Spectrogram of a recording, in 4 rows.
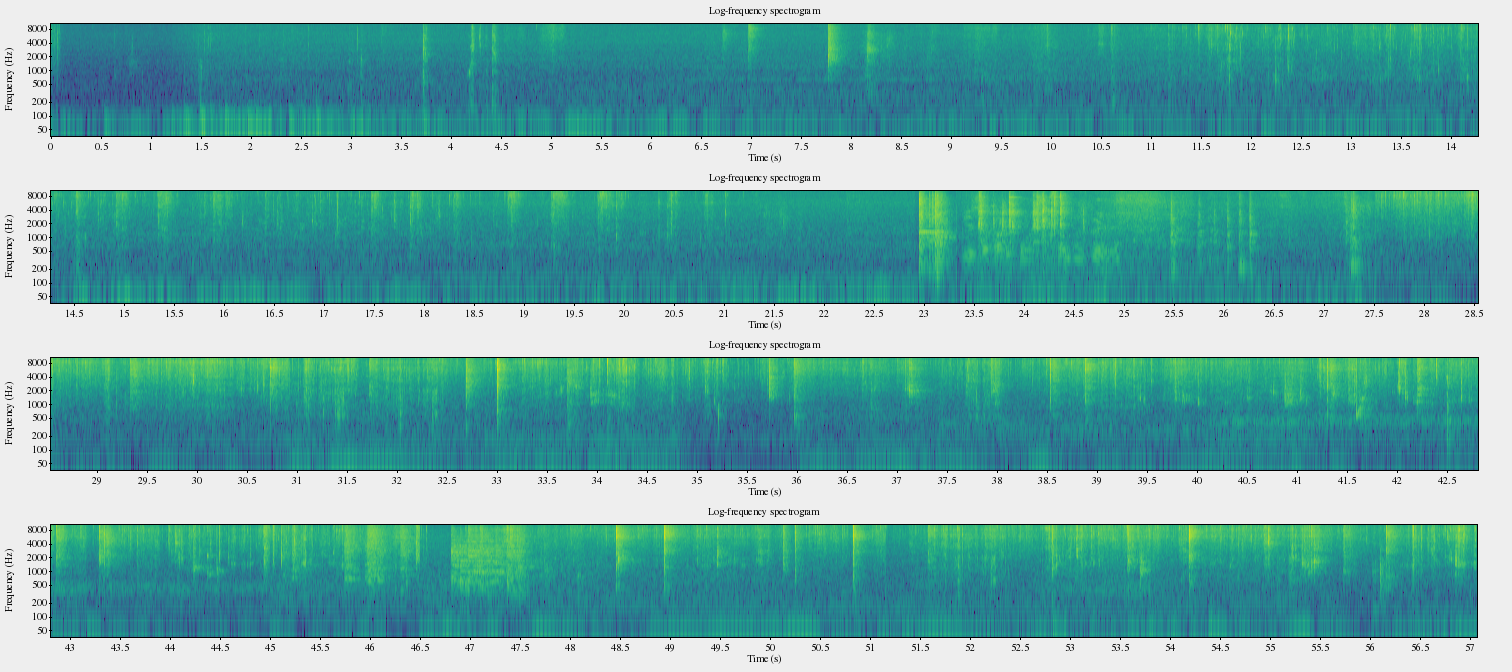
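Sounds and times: low steady hum: 0:00.0 - 0:57.0
eggs cracking against metal pans: 0:23.0 - 0:24.7, 0:27.5 - 0:57.0
egg contents dripping: 0:27.5 - 0:45.8, 0:48.2 - 0:57.0.

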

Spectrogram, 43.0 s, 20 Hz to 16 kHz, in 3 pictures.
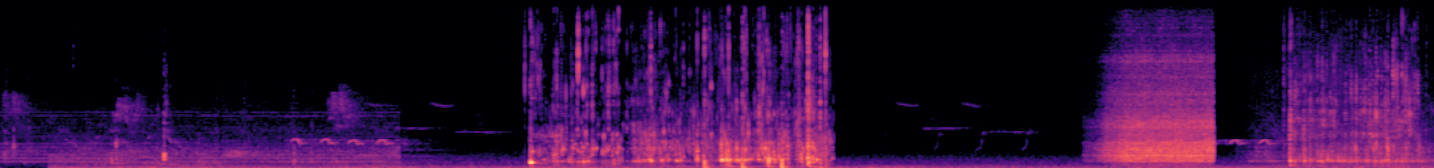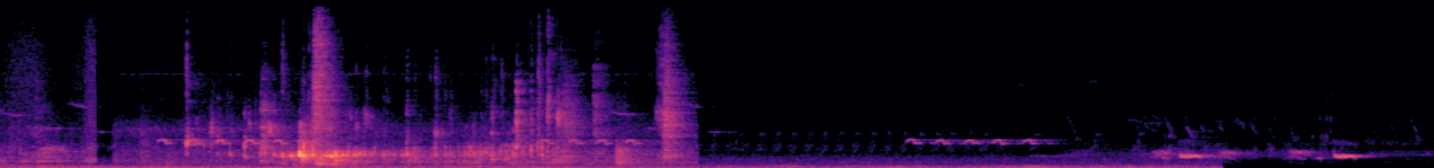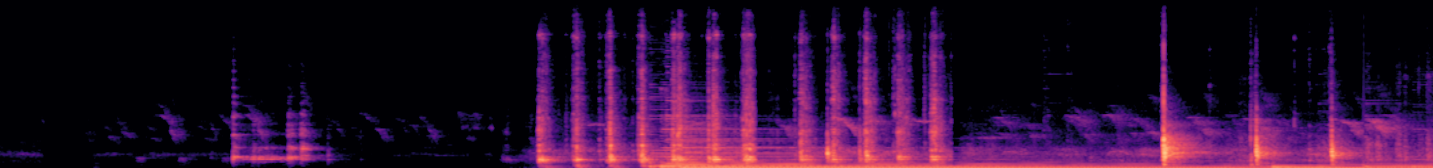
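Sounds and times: kitchen blender running: 0:00.0 - 0:04.0, 0:10.9 - 0:12.2
birds chirping faintly: 0:00.0 - 0:10.9, 0:12.1 - 0:33.6, 0:36.0 - 0:43.0
liquid pouring and splashing: 0:05.3 - 0:08.4, 0:12.8 - 0:14.4, 0:16.4 - 0:20.5.

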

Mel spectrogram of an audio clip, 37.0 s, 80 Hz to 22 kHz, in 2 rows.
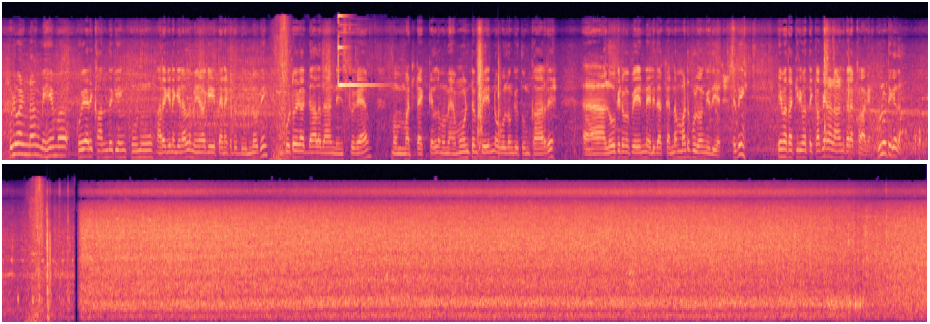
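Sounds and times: stream rushing over rocks: 0:20.0 - 0:37.0.

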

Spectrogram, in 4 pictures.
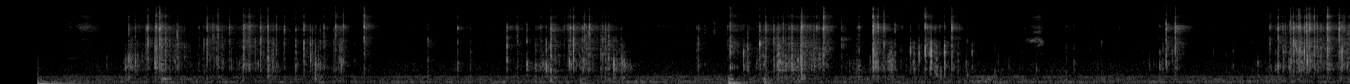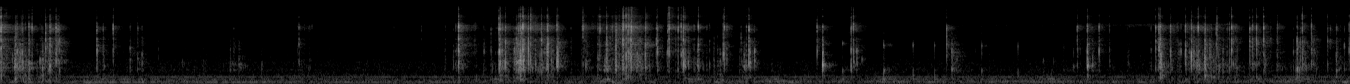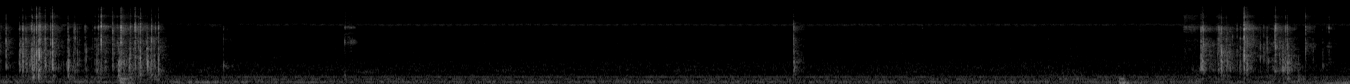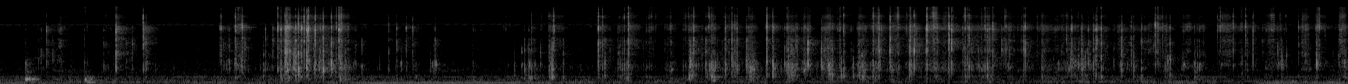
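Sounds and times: plastic food packets crinkling: 0:01.1 - 0:15.1, 0:15.8 - 0:16.6, 0:17.9 - 0:22.3, 0:24.0 - 0:28.7, 0:38.8 - 0:53.9.

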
